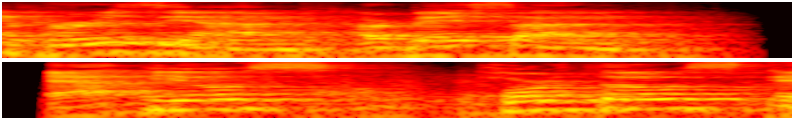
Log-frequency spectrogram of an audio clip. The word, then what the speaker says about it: Virizion: So some of you guys said it right. It's Cavalion, Terrakion, Virizion, and Keldeo.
